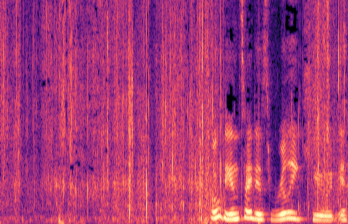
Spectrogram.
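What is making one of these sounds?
Paper rustles and crinkles as hands handle it.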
